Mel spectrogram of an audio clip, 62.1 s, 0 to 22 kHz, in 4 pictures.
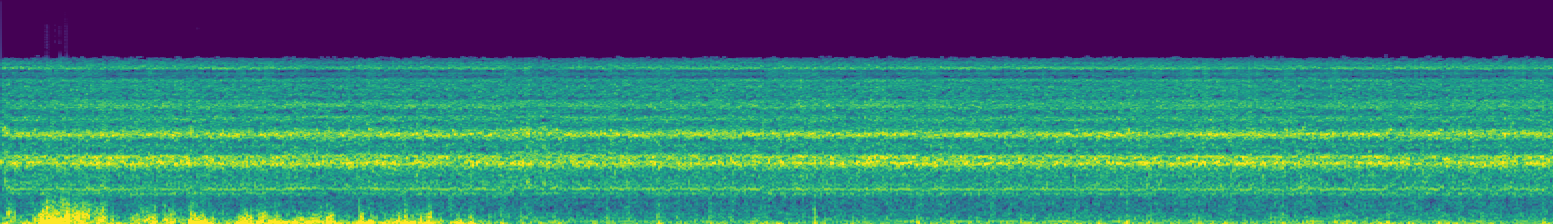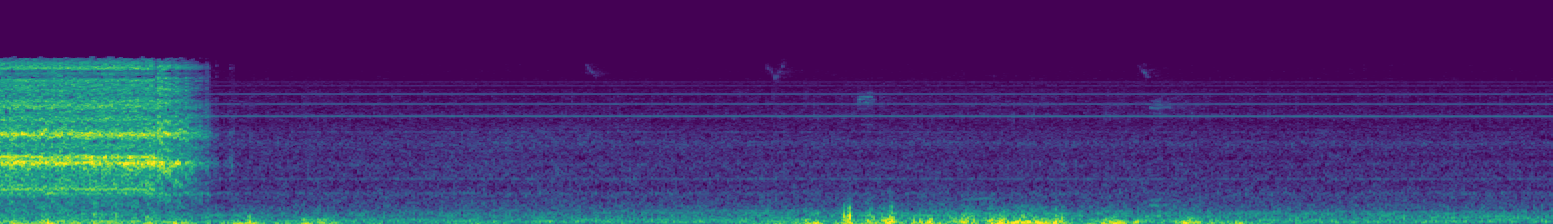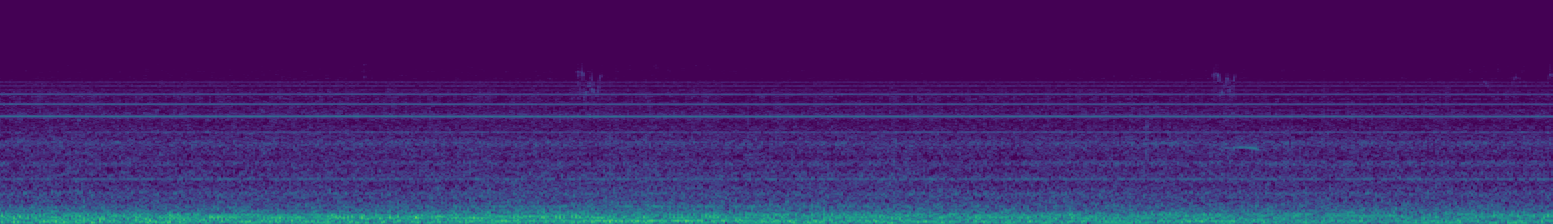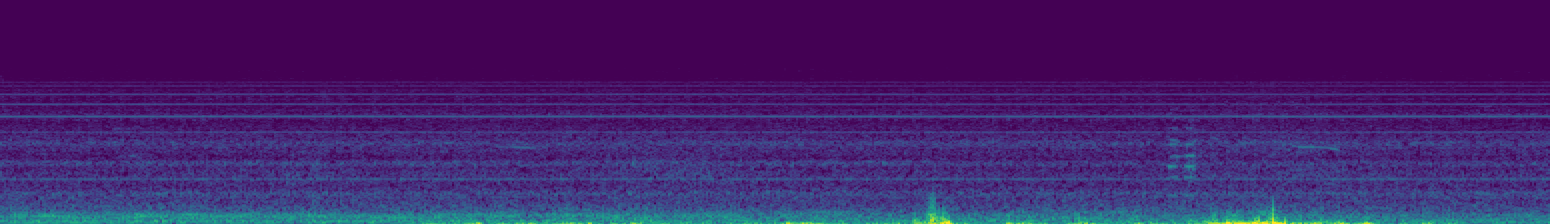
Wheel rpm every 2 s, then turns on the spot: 160, 160, 160, 160, 160, 160, 160, 160, 110, 0, 0, 0, 0, 0, 0, 0, 0, 0, 0, 0, 0, 0, 0, 0, 0, 0, 0, 0, 0, 0, 0.
none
